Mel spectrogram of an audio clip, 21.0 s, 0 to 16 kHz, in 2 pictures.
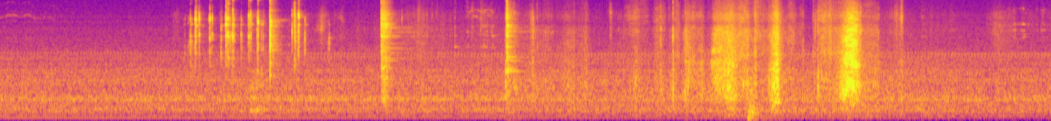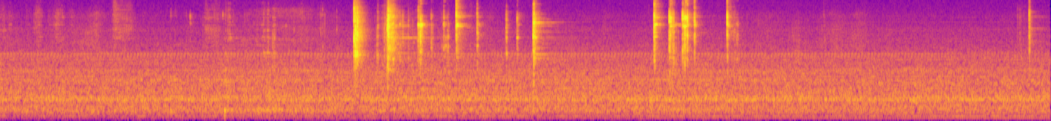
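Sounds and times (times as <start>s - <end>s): pliers clinking and clicking: 1.9s - 4.1s, 17.1s - 17.9s.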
